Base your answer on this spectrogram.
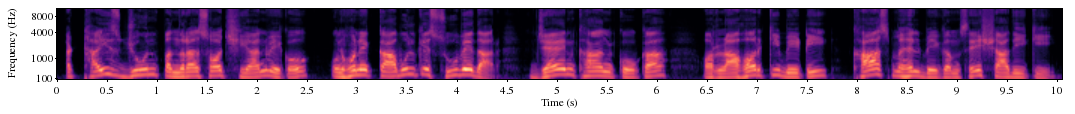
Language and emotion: Hindi, neutral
